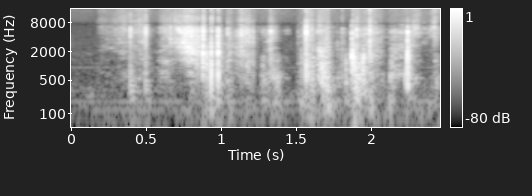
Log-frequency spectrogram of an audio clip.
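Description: A picture book's page being turned by hand: paper rustling and flapping, with several sharp crackles.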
